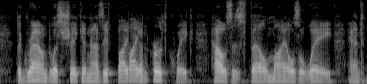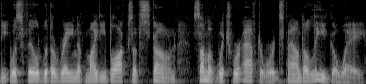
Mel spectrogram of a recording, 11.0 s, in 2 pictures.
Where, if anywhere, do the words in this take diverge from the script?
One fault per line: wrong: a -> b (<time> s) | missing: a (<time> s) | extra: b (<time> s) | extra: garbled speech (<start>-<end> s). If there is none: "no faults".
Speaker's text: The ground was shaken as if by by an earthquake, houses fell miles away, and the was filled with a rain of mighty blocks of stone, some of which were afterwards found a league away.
no faults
